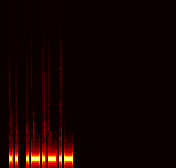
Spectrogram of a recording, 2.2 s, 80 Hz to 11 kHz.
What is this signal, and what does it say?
Morse code, heard as a keyed tone, about 34 wpm, 700 Hz. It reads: I.
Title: Sentences from Top 1000 Words - Review Part 2 - 35wpm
